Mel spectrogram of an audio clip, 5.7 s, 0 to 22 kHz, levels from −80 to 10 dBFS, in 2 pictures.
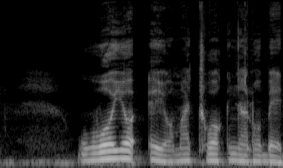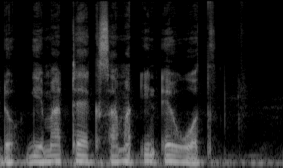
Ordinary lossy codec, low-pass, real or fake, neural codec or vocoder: none; none; real; none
